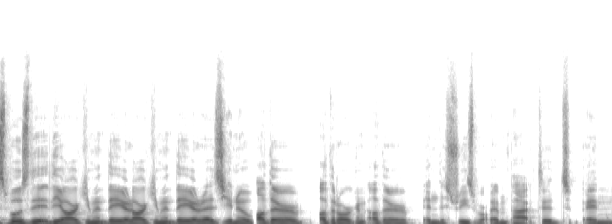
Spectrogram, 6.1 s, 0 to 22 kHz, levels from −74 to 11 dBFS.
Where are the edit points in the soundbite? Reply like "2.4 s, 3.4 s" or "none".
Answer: 1.3 s, 2.5 s, 3.7 s, 4.9 s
